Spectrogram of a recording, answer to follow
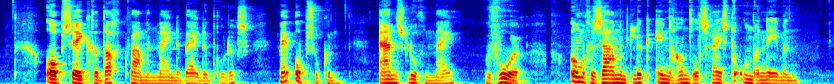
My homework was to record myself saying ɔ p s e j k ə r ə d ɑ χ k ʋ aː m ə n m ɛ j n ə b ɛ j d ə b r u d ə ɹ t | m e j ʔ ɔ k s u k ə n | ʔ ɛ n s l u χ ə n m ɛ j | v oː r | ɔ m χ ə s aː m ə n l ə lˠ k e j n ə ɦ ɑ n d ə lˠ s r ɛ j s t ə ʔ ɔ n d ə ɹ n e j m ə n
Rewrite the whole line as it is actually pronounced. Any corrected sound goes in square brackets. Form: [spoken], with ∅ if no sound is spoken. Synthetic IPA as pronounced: ɔ p s e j k ə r ə d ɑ χ k ʋ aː m ə n m ɛ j n ə b ɛ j d ə b r u d ə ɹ [s] | m [ɛ] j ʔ ɔ [p] s u k ə n | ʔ ɛ n s l u χ ə n m ɛ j | v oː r | ɔ m χ ə [z] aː m ə n l ə [∅] k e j n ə ɦ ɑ n d ə lˠ s r ɛ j s t ə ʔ ɔ n d ə ɹ n e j m ə n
